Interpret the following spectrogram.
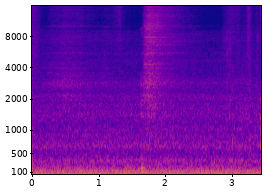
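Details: A Honda Accord G9 2.0 (R20) remapped for gasohol 95 to fix idle vibration idles in D with the AC on: a steady, even low rumble with no shake or stumble: normal idle in drive.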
